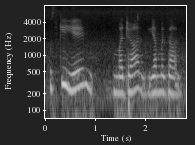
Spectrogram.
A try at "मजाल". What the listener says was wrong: मजाल, मजाल, उसकी ये मजाल, लिख लो कॉपी हाँ, नुक्ता नहीं है इसमें, ये मजाल है डायरेक्ट।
